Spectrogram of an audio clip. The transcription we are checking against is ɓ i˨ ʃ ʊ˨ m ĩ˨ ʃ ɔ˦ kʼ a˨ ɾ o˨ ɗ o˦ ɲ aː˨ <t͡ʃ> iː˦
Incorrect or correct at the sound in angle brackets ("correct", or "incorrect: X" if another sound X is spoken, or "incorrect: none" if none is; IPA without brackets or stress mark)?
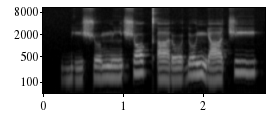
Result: correct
